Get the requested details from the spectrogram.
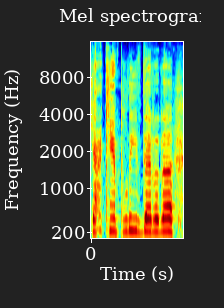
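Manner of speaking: high-pitched yelling. Retelling a scene where a woman yells at a man through a toilet: imitating someone yelling. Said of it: "she's yelling at him".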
